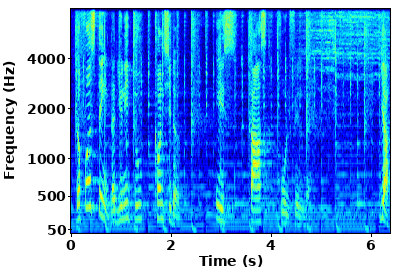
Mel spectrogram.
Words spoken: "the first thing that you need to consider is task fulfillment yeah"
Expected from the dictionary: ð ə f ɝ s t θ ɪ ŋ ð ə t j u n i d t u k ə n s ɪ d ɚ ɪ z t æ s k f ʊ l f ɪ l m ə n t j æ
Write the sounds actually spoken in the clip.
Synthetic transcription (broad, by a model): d ə f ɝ s t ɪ ŋ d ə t j u n i d t u k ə n s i d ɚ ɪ s t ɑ s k f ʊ l f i l m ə n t j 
